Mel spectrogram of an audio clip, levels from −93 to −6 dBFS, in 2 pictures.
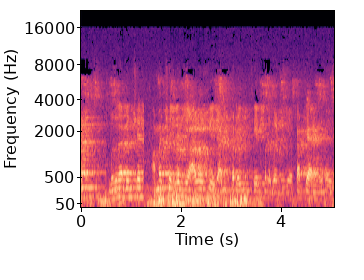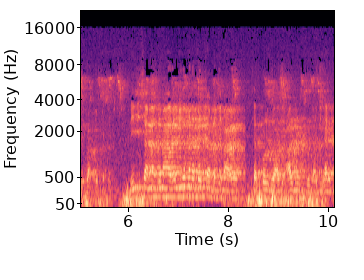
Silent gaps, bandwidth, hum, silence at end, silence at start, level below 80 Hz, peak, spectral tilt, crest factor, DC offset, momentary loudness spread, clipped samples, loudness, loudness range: none; 16.5 kHz; none; 0 s; 0 s; -26 dBFS; -2 dBFS; -5 dB/octave; 14 dB; under 0.1%; 8 LU; under 0.1%; -16 LUFS; 4 LU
